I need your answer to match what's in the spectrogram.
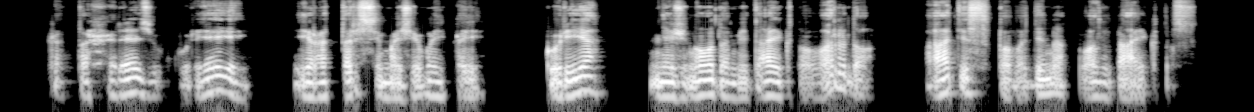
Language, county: Lithuanian, Panevėžys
